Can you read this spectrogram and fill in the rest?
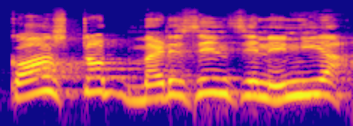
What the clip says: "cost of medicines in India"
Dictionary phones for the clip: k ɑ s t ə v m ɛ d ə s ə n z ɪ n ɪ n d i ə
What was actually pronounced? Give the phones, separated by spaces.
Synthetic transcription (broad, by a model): k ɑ s t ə b m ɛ d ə s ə n s ɪ n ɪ n d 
